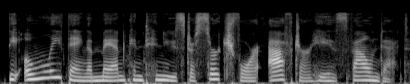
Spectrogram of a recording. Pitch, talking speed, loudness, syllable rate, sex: 195 Hz, 205 wpm, -19 LUFS, 5.0 syllables/s, female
